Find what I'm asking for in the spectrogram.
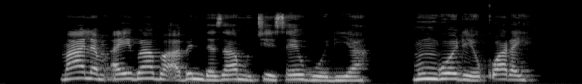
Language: Hausa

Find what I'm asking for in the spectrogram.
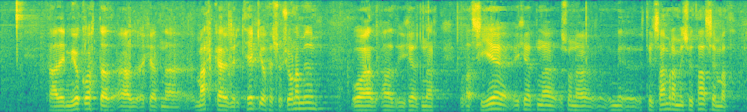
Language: Icelandic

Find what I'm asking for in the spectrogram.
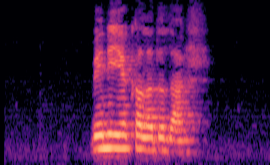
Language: Turkish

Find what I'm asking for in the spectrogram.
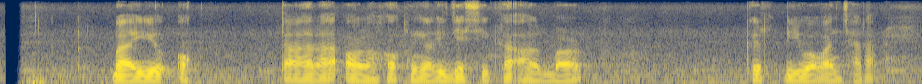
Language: Sundanese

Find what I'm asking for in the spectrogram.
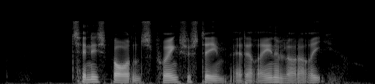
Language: Danish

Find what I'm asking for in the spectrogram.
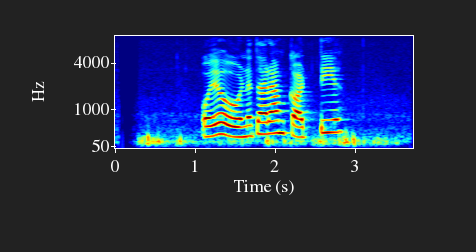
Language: Sinhala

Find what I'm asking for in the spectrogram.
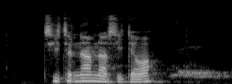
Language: Central Kurdish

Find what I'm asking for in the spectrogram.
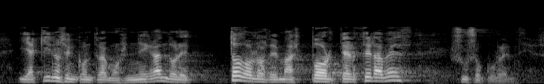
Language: Spanish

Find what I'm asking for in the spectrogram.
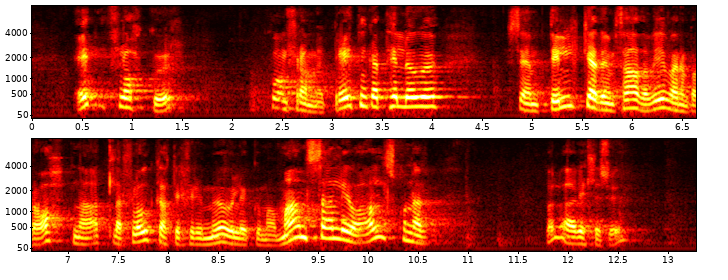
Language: Icelandic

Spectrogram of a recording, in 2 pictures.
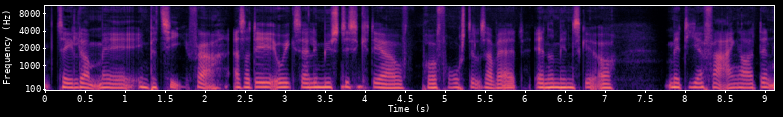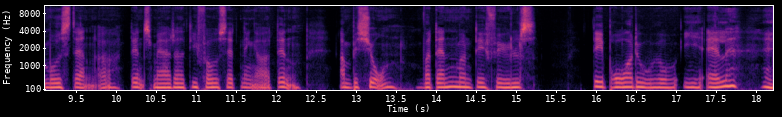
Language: Danish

